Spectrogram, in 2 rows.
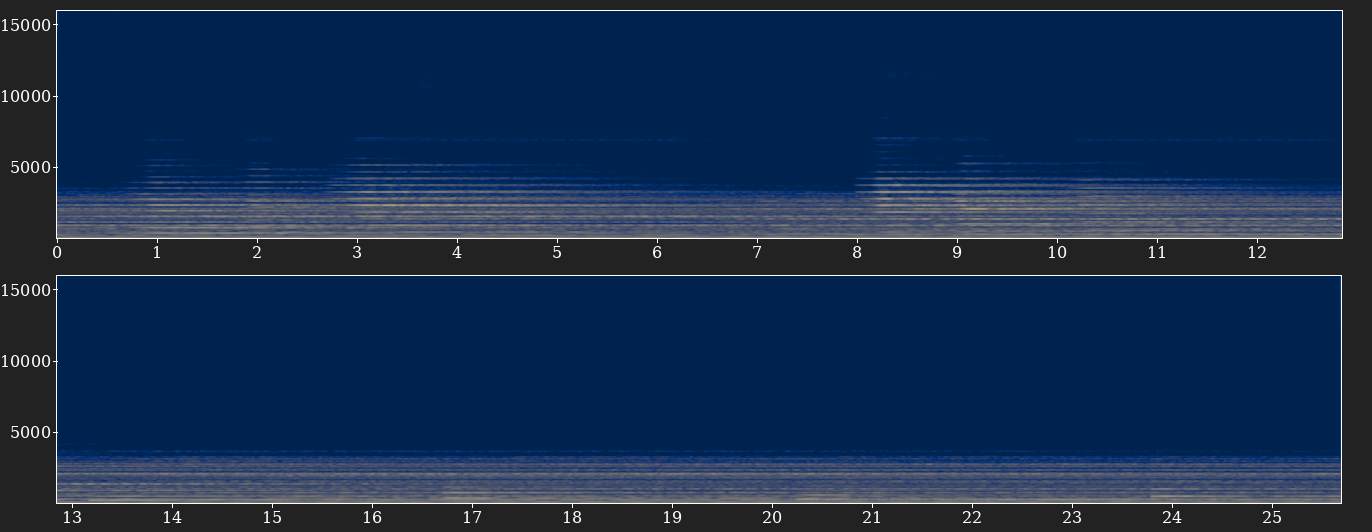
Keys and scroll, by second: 11.8 Delete, 21.0 space.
